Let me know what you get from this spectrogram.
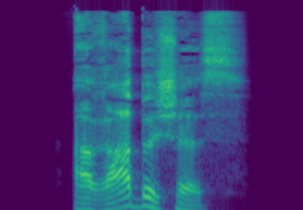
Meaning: strong/mixed nominative/accusative neuter singular of arabisch
- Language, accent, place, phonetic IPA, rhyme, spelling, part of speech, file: German, Germany, Berlin, [aˈʁaːbɪʃəs], -aːbɪʃəs, arabisches, adjective, De-arabisches.ogg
